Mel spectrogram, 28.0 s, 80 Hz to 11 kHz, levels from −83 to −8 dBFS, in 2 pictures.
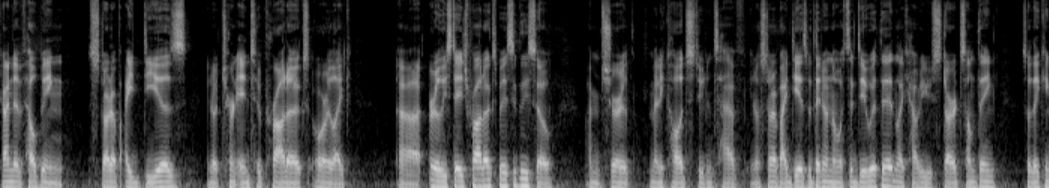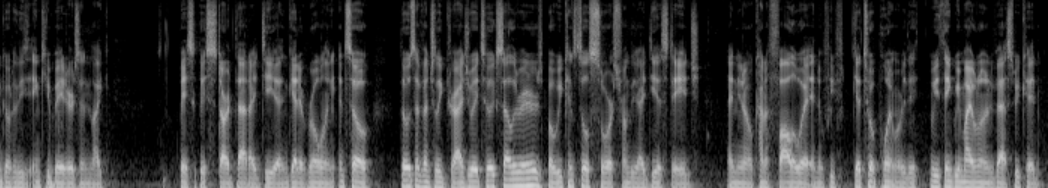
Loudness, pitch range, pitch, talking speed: -28 LUFS, 85-100 Hz, 90 Hz, 215 wpm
